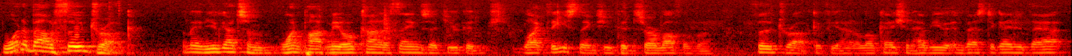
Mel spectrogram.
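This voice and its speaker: A man judging a pitch competition, asking probing, businesslike questions. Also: moderate pace, dark tone. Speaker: competition judge. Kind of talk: questioning a contestant. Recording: distant, echoey, dull hall sound.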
